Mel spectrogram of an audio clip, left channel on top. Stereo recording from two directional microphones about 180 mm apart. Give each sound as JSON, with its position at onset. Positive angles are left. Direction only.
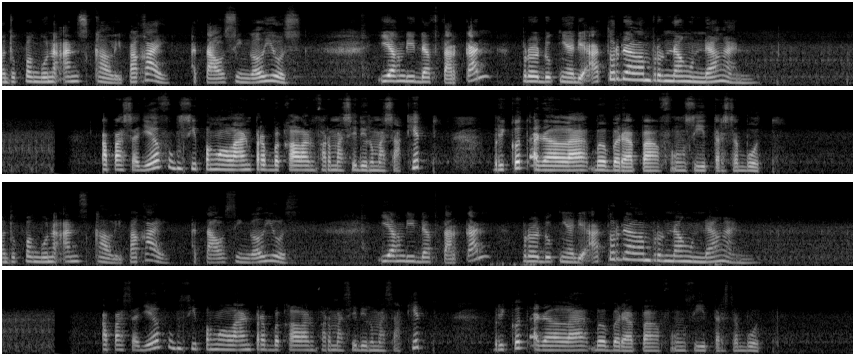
{"t": 0.0, "sound": "speech", "side_deg": 20}
{"t": 9.5, "sound": "speech", "side_deg": 20}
